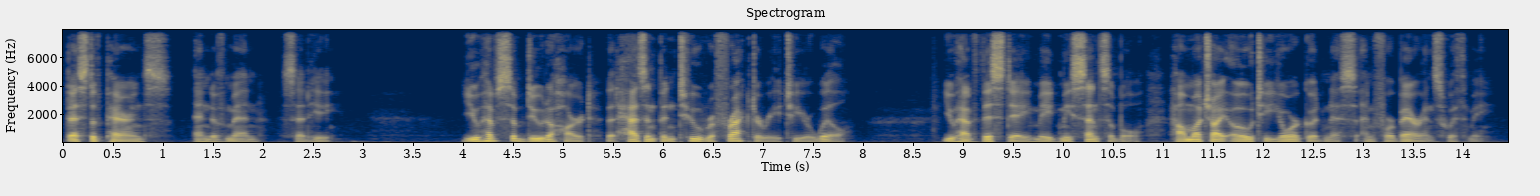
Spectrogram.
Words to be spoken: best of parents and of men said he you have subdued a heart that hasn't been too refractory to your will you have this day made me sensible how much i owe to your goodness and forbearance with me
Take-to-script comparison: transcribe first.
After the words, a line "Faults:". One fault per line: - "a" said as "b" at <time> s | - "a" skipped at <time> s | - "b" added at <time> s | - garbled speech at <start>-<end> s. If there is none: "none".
best of parents and of men said he you have subdued a heart that hasn't been too refractory to your will you have this day made me sensible how much i owe to your goodness and forbearance with me
Faults:
none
